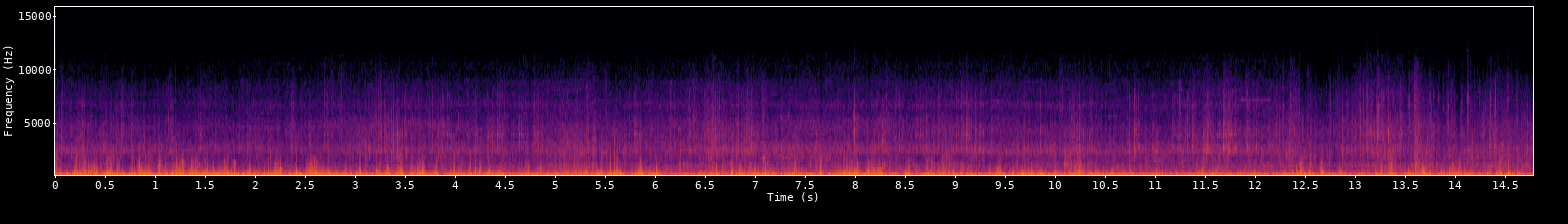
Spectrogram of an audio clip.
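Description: Wind buffeting the microphone while a mountain bike rolls fast down a rough trail, with a constant dense clatter of tyres and bike over rocks and roots.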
